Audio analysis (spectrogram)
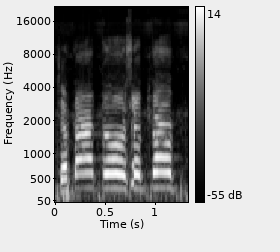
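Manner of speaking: high call. Real, not acted. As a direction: sing out the shout out. Calling out a shout out.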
